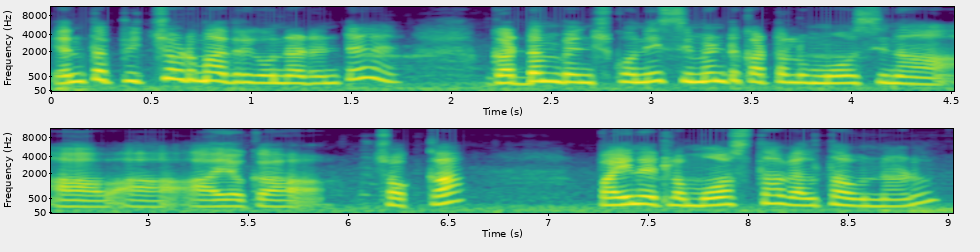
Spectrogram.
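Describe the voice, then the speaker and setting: A woman evangelist from Telangana, India, about thirty years old, shares her personal religious testimony in a high voice. She speaks with earnest feeling at normal speed, leaving long pauses and often restarting phrases as she recalls the story.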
